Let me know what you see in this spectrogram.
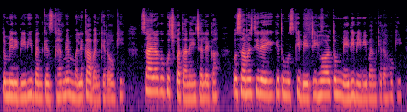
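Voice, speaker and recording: A woman's voice: medium pitch, fairly even intonation, a little mellow, close to an everyday voice. A woman voicing a cruel, scheming stepfather who speaks in a stern, threatening way, in a storybook reading. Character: cruel scheming stepfather, a middle-aged man.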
